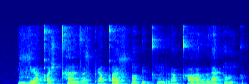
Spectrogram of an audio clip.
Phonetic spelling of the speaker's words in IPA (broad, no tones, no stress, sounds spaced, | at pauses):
ɮ ø qʼ ɒ ʃ kʰ ã d ɒ ɬ pʼ ø qʼ u ɬ ʔ ɔ̃ ʔ ʉ kʰ ũ r ɒ kʰ ɒ lː a k ɔ̃ k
